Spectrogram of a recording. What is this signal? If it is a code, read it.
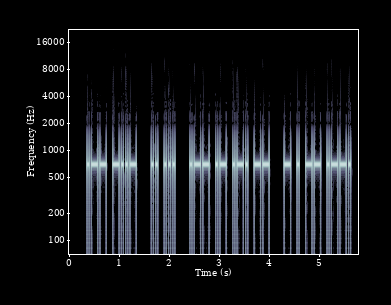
Morse code, heard as a keyed tone, about 28 wpm, 700 Hz. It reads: WX IS WARM TEMP
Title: Common QSO Phrases 28wpm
